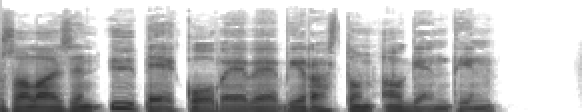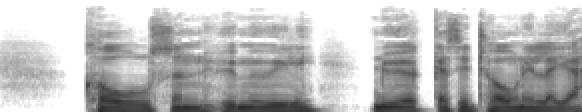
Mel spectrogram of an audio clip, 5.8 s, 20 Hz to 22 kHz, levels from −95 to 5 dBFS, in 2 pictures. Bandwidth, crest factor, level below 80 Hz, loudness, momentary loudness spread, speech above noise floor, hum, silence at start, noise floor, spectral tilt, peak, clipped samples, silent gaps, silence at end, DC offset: 12 kHz; 18 dB; -52 dBFS; -19 LUFS; 7 LU; 41 dB; none; 0 s; -60 dBFS; -7 dB/octave; -2 dBFS; under 0.1%; none; 0 s; under 0.1%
